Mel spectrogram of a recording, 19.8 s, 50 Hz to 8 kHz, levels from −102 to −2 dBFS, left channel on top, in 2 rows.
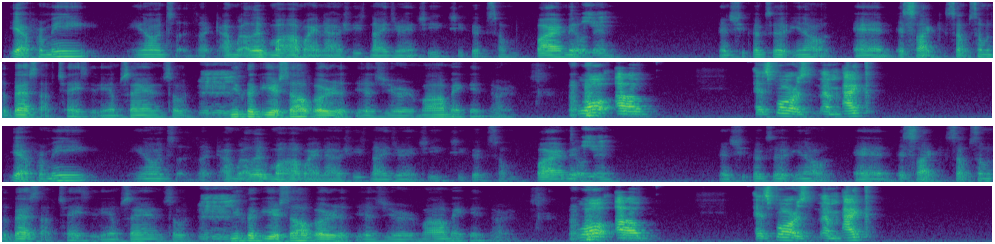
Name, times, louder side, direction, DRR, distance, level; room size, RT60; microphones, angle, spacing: voice 1, 0.1-0.9 1.3-1.6 2.0-4.4 4.7-6.1 7.2-8.3 8.5-11.8 12.2-15.0 15.6-15.8, left 3 dB, 55° left, 0.5 m, -37 dB
voice 2, 11.9-12.2 15.6-16.3 17.4-18.6, equal, 10° right, 0.6 m, -29 dB
2.2 x 2.1 x 3.4 m
head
